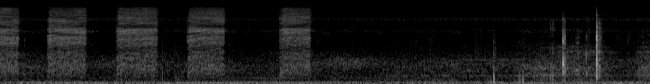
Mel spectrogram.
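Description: Aerosol can of cold galvanizing compound sprayed in five short hissing bursts over the first three seconds, laying a light coat on a ceramic tile. Two brief sharp clicks near the end.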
